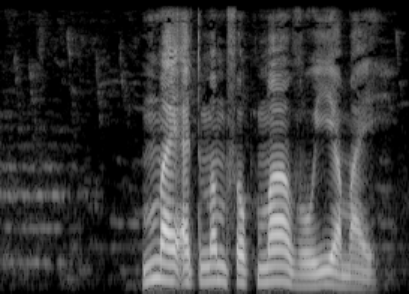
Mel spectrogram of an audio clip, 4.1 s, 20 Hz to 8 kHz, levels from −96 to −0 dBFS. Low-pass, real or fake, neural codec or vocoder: 7.2 kHz; real; none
